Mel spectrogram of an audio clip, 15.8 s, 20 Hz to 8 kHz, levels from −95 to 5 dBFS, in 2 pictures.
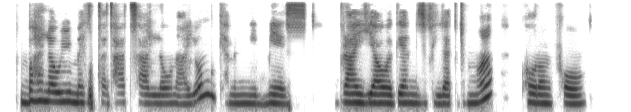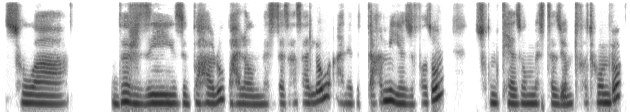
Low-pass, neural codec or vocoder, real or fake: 7.2 kHz; codec, 16 kHz in and 24 kHz out, 1 kbps, XY-Tokenizer; fake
